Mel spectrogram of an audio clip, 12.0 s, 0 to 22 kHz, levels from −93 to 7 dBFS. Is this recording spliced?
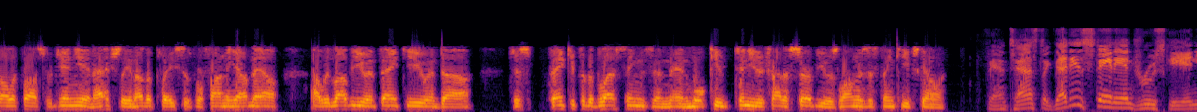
no; 0 cuts

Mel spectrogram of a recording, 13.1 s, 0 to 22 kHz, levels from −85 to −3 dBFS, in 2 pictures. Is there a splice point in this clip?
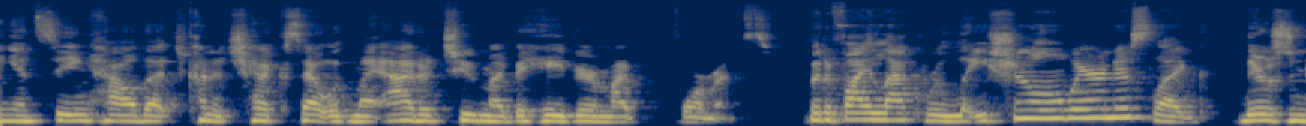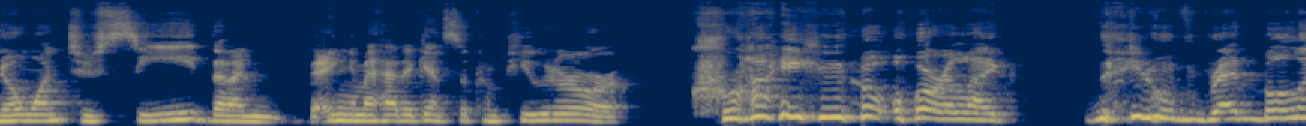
yes; 2 cuts; at 3.9 s, 6.1 s

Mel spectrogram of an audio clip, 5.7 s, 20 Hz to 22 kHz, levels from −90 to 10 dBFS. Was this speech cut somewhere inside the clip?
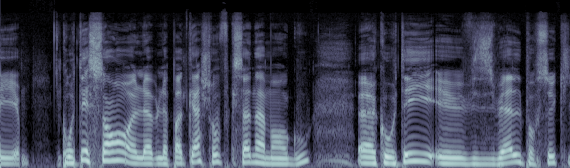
no; 0 cuts

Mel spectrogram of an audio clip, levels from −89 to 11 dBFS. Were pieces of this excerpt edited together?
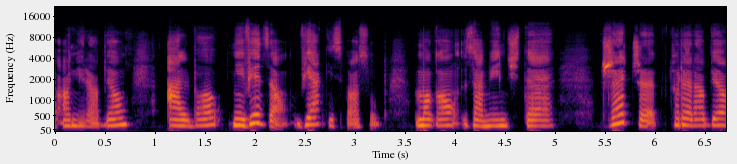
no; 0 cuts

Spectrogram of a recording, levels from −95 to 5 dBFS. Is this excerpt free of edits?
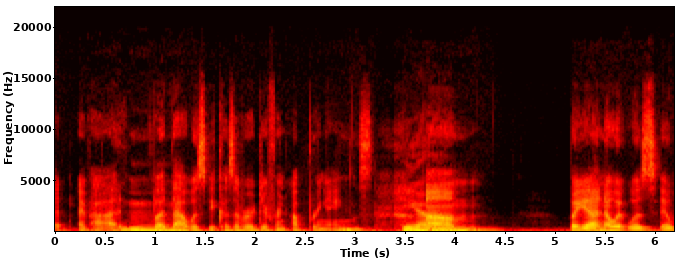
yes; 0 cuts

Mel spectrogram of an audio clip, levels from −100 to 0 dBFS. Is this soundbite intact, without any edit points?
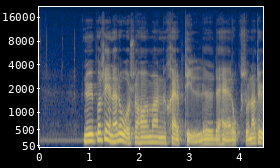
yes; 0 cuts

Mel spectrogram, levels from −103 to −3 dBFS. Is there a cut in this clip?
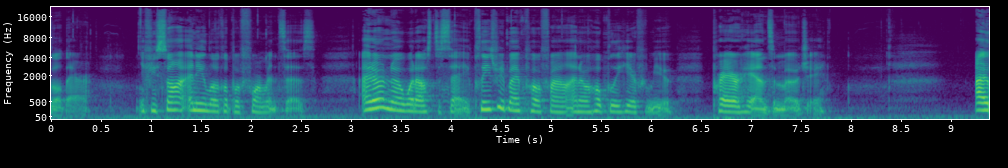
no; 0 cuts

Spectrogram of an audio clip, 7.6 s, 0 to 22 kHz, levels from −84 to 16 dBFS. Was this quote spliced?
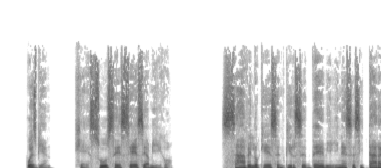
no; 0 cuts

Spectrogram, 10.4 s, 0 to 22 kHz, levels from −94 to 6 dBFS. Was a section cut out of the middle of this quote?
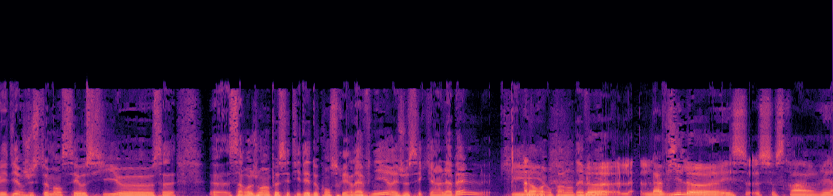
no; 0 cuts

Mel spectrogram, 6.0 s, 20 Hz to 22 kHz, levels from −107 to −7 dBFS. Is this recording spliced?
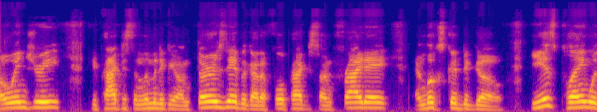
yes; 1 cut; at 1.7 s

